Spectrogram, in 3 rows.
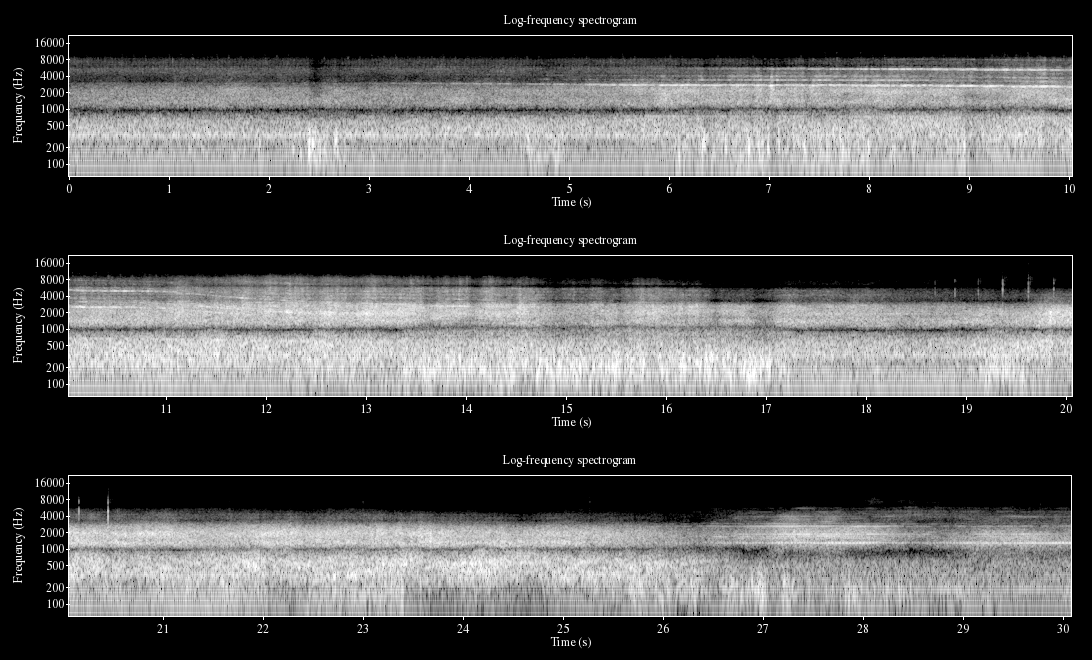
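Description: Yakovlev Yak-40's three Ivchenko AI-25 turbofan engines on a landing approach and rollout. A high whine slides down in pitch as the jet passes, then gives way to a louder broad roar through the middle. Near the end the sound dips briefly and a new steady whine comes in.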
